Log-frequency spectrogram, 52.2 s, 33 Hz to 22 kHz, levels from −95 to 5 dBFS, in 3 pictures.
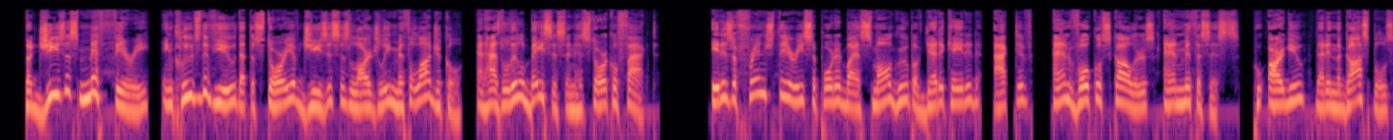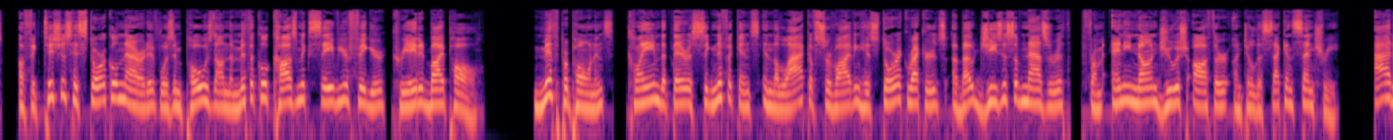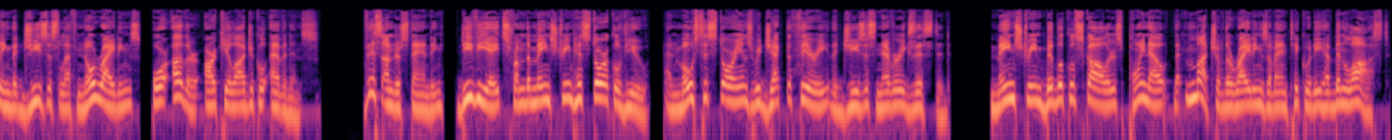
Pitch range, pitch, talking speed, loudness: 155-200 Hz, 175 Hz, 150 wpm, -18 LUFS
